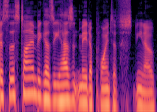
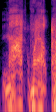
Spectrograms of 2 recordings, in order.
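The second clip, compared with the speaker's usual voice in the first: gruff hard-boiled detective line; noir detective; 11 semitones higher than usual. Acted. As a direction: deliver it like a weary noir detective. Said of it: "You sounded like a detective for a moment there".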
